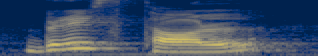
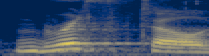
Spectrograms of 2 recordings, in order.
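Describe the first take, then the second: First: The ending is said fully and clearly. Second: The ending is reduced and weak. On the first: The speaker calls it wrong. "this is not Bristol" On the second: The speaker calls it right. "You need to reduce the ending"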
